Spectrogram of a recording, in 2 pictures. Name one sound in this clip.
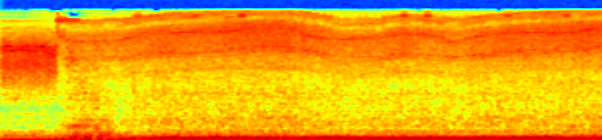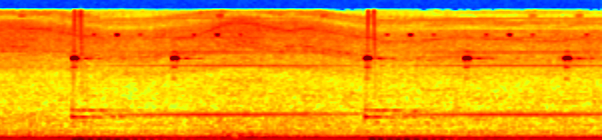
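A small drone buzzes steadily as it flies.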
